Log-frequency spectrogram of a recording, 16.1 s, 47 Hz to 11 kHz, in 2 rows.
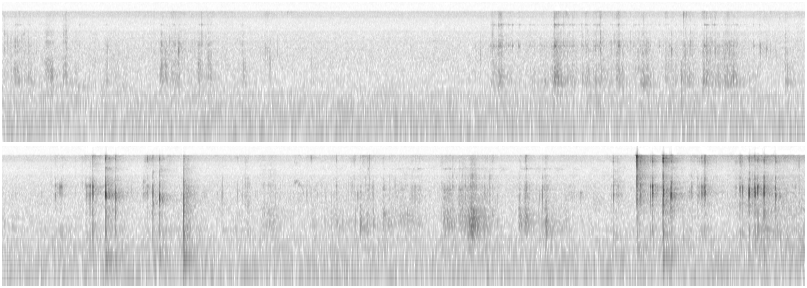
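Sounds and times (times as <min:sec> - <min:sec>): cat crunching dry kibble: 0:05.2 - 0:16.0.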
